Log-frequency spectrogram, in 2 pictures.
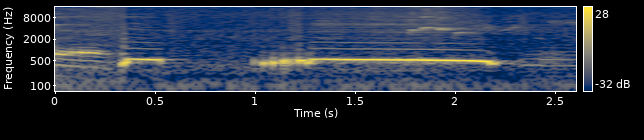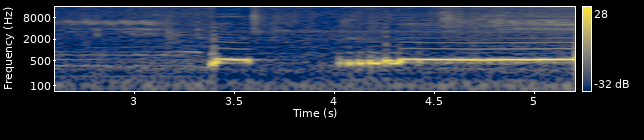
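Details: Captive Indonesian puter pelung (Barbary dove) giving repeated coo phrases, used as a lure for silent doves: two cycles, each a short sharp note, then a stuttering onset swelling into a long level coo about a second long.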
